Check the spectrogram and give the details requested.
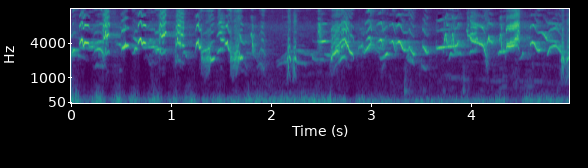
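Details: Oriental magpie-robin singing in the full-isian style, a rapid, varied stream of sharp whistles, rising and falling slurs and buzzy chirps packed closely together, over a low steady musical beat.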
